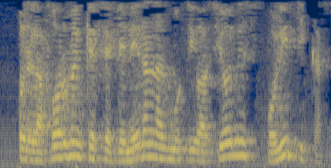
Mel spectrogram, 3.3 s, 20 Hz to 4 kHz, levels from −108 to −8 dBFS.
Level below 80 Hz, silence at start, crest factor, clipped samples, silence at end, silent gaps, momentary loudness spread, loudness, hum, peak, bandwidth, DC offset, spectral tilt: -56 dBFS; 0.1 s; 16 dB; under 0.1%; 0 s; none; 5 LU; -29 LUFS; none; -14 dBFS; 4 kHz; under 0.1%; -5 dB/octave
